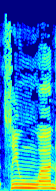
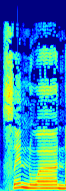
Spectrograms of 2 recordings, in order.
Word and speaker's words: صنوان: صنوان، صن نون ساكنة بعدها الواو، والواو من حروف الإدغام، ولكن لا نقول صنوان، هذا خطأ، وإنما نقول صنوان، ننطقهما كما هما.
